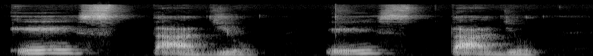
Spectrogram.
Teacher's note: então a antepenúltima é a mais forte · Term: proparoxítonas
